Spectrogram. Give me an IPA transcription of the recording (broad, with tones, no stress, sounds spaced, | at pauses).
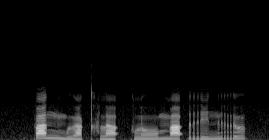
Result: p a˥˩ n m ɯ˨˩ a̯ kʰ l a˨˩ ʔ k l oː˦˥ m a˦˥ ʔ r i˦˥ n r ɯ˥˩ k̚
